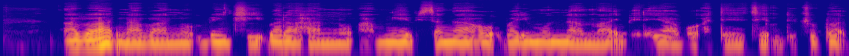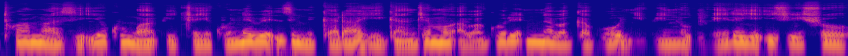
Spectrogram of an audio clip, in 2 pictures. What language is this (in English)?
Kinyarwanda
